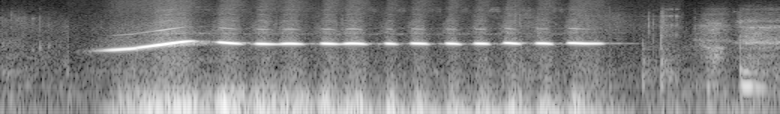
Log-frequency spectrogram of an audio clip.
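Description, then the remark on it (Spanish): A loud whistle rises in pitch, then breaks into a quick run of about a dozen short, even chirping pulses, a person whistling to call little birds. “Un sonido que hacía, me dijeron que sí mi abuelita la es que chiflaba a los pajaritos.”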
